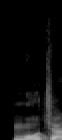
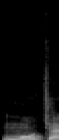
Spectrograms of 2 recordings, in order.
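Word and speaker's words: Mocha: मोचा नाम किसके द्वारा दिया गया है? मोचा नाम यमन से आया है और जिसका उच्चारण मोखा के रूप में भी किया जाता है।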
